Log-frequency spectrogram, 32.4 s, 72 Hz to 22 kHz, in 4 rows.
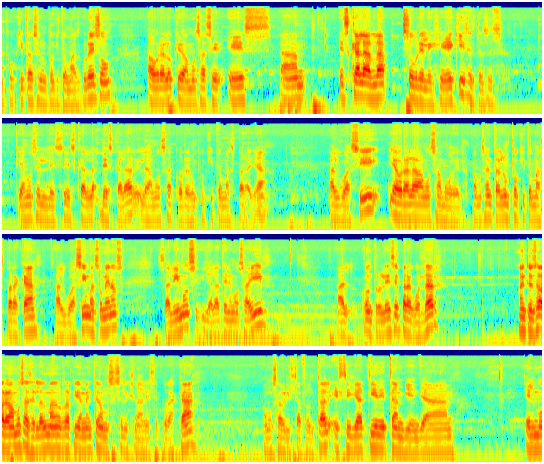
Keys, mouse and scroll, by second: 6.6 click, 8.4 click, 8.9-12.4 drag, 14.1 click, 15.2 click, 15.5-17.0 drag, 18.1 Tab, 18.7-19.1 scroll down 1, 19.1-20.1 middle drag, 21.1 ctrl+s, 23.3 click, 25.2 click, 26.6 KP_1, 27.6-28.0 scroll up 1, 28.2-28.6 scroll up 1, 28.8-29.2 shift+middle drag, 30.0-30.3 scroll down 1, 30.7-32.4 middle drag.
